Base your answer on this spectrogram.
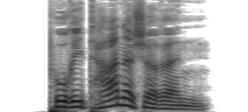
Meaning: inflection of puritanisch: 1. strong genitive masculine/neuter singular comparative degree 2. weak/mixed genitive/dative all-gender singular comparative degree
- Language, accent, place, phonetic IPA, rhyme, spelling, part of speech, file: German, Germany, Berlin, [puʁiˈtaːnɪʃəʁən], -aːnɪʃəʁən, puritanischeren, adjective, De-puritanischeren.ogg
